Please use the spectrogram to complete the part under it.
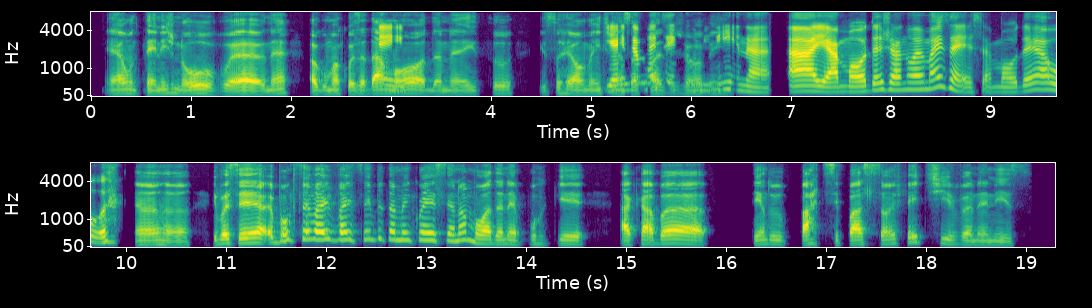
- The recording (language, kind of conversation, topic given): Portuguese, advice, Como posso lidar com a ansiedade de voltar ao trabalho após um afastamento?
- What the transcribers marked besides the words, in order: chuckle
